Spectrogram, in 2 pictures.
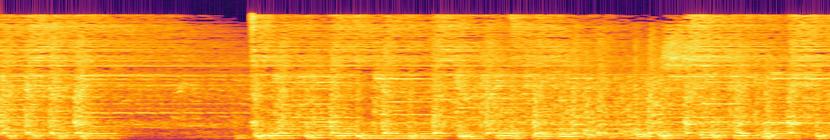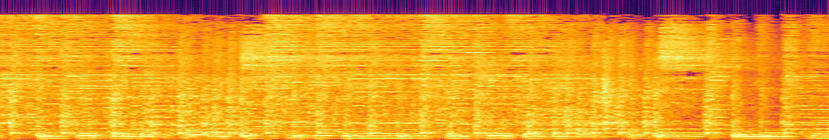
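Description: Live rock band playing electric guitar, bass guitar and drum kit. About a second in the band drops to a brief quieter break, then comes back in sharply at full volume a second and a half later, with the drums and bass prominent.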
